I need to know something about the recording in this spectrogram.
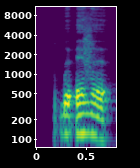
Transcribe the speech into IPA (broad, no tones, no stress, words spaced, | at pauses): ɓəʔɛvɜ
